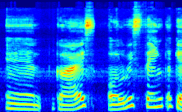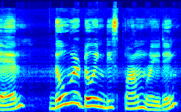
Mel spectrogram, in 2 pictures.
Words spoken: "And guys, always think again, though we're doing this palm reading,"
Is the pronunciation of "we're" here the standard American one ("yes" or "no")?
yes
